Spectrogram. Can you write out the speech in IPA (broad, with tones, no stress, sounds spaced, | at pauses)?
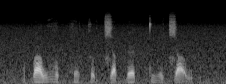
ɓ a˨˦ w v ə˨˩ p̚ f ɛ̤˨˩ k ə̰˧˨ w t͡ɕ a˨˩ t̚ ɗ ɛ˦˥ t̚ t̪ i̤˨˩ ə̯ t͡ɕ a̰˧˨ w ʔ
